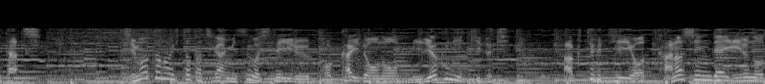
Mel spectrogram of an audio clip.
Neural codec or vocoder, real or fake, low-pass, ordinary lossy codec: none; real; 5.4 kHz; none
